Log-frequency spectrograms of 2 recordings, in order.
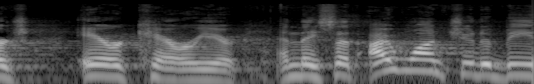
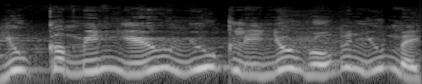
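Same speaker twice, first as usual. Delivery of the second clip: put-on Indian accent, pitched up; 7 semitones higher than usual. Retelling what a boy's dad said to him, imitating an Indian accent. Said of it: "his dad spoke kind of the Indian dialect".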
